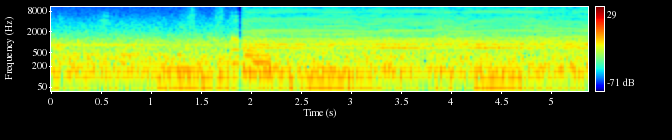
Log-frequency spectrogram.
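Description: Electric hair clippers fitted with a number two guard give a steady, close mechanical buzz that starts about two seconds in and runs unbroken to the end.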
